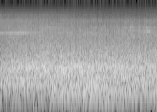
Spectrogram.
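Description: vehicle, jet airliner taking off

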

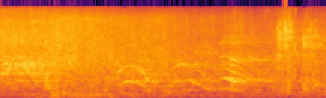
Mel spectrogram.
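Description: nature, water splashing

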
